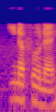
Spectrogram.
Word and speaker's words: Inafune: the Mega Man franchise to go back to inafune um I am I pronouncing that right by the way yeah yeah Ena yeah inafune yeah I was worried there but I'd love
